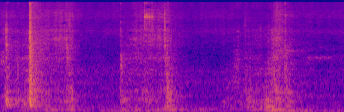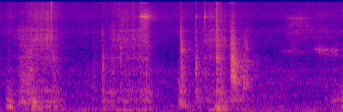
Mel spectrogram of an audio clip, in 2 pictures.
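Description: A sewing machine is turned slowly by its hand crank while stitching a double-sided handbag strap, giving soft, irregular mechanical clicks and thumps at close range at a steady unhurried pace.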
